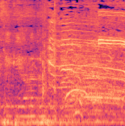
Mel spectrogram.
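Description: A volleyball is spiked with a hard slap.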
